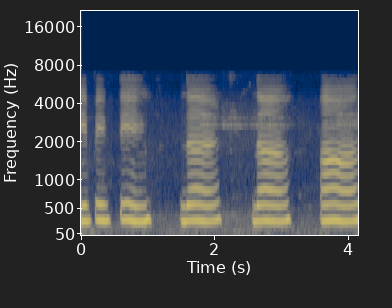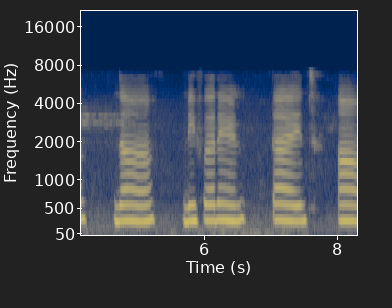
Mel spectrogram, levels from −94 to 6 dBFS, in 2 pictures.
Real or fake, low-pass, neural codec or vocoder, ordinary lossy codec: real; 7.2 kHz; none; none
